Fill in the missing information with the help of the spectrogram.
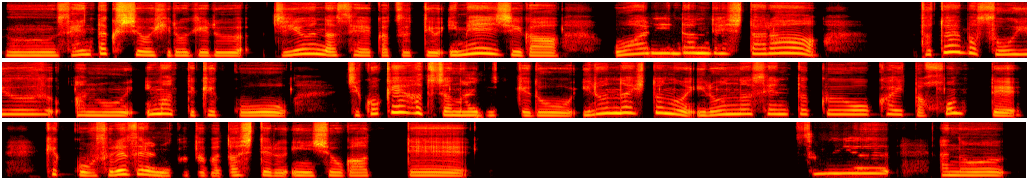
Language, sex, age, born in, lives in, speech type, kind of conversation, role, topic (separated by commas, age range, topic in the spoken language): Japanese, female, 35-39, Japan, Japan, conversation, advice, advisor, どの習慣から始めればいいのか分かりません。何から習慣化すればよいですか？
